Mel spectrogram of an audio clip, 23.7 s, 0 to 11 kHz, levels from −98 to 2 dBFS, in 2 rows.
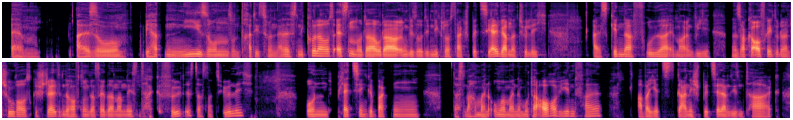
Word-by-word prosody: Ähm, 90 0 -5 0.5
also 95 0 +1 0.3
wir 95 +1 -1
hatten 105 -2 -3
nie 120 +5 +1
so 100 -1 0
'n 100 -1 -4
so 95 +1 -8
'n 95 - -13
traditionelles 95 -1 -3
Nikolausessen 130 +1 +3
oder 95 0 +5
oder 100 0 +9
irgendwie 100 +1 0
so 95 0 -3
den 100 +1 -7
Nikolaustag 105 0 -3
speziell. - - +4
Wir - - +9
haben 100 - +3
natürlich 100 +1 -5 0.7
als 90 +2 0
Kinder 110 -2 +2
früher 105 -2 -1
immer 100 0 -4
irgendwie 95 0 -8 0.3
'ne - - -5
Socke - - +3
aufgehängt 105 +1 +5
oder 100 -2 -3
'n 95 - -9
Schuh 125 +1 0
rausgestellt 120 +1 0
in 115 - -9
der 100 0 -1
Hoffnung, 100 0 -4
dass 95 0 -5
er 100 - 0
dann 100 0 -1
am 100 0 -3
nächsten 105 0 -6
Tag - - -9
gefüllt - - -4
ist, - - -6
das - - -7
natürlich. 145 +8 -6 0.8
Und 105 -2 -2
Plätzchen 110 +2 +1
gebacken, 100 -1 -4 0.5
das - - -6
machen 105 +2 -5
meine 100 -1 -2
Oma 110 -1 -2
und 105 - -5
meine 95 0 -3
Mutter 105 +2 0
auch 125 - +8
auf 140 - +1
jeden 130 +1 -5
Fall. 130 +2 -5 0.5
Aber 95 - +1
jetzt 95 0 -3
gar 95 0 +3
nicht 100 -2 -2
speziell 100 - -1
an 100 -1 +1
diesem 95 -1 -8
Tag. 95 -1 -3
100 Hz, 170 wpm, -25 LUFS, 95-105 Hz, 0.8 s, oder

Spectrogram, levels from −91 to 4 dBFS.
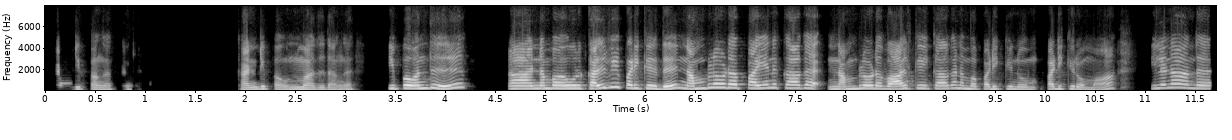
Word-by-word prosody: கண்டிப்பாங்க 185 -1 -8
கண்டிப் 170 0 -17 1.0
கண்டிப்பா. 205 +4 -3
உண்ம 195 +1 -3
அதுதாங்க. 85 - -7 0.5
இப்ப 275 +3 +3
வந்து, 295 +2 +1 0.7
அ, - - +4 0.3
நம்ம 275 +1 +2 0.2
ஒரு 280 - +3
கல்வி 335 +9 +4
படிக்கிறது. 275 -6 +3 0.2
நம்மளோட 335 +7 +2 0.2
பயனுக்காக. 305 0 +1 0.4
நம்மளோட 265 +6 +1 0.2
வாழ்க்கைக்காக 270 +3 0
நம்ம 250 -3 -2
படிக்கணும். 215 -3 -5
படிக்கிறோமா? 215 -6 -4 0.5
இல்லன்னா, 315 +4 -1
அந்த 290 -2 -3
250 Hz, 110 wpm, -16 LUFS, 200-290 Hz, 1.0 s, அ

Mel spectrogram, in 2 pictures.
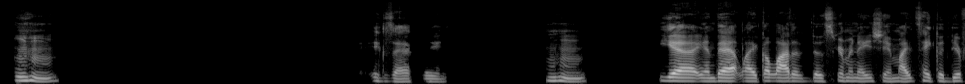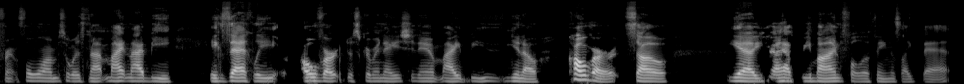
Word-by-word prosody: Mhm. 165 -4 -3 3.0
E - - -35
exactly. 135 -4 -9 1.0
Mhm. 150 -5 -6 0.7
Yeah, 165 -3 +6
and 150 +1 -3
that, 155 -1 +4
like, 150 +1 -3
a - - +2
lot 155 -1 +2
of 145 -2 -8
discrimination 150 -1 -5
might 140 0 -3
take 165 -4 -6
a 150 - -4
different 145 -4 -9
form, 155 -3 -6
so, 150 0 -10
it's 145 -2 -9
not 145 0 -3
might 155 +1 +1
not 150 -1 0
be 140 -2 -6 0.4
exactly 150 +1 +3 0.3
overt 155 -2 +2
discrimination 150 -1 -7
and 145 0 -6
it - - -23
might 140 -1 -3
be, 150 0 -12
eh, 150 - -24
you 155 -1 -3
know, 125 -3 -1 0.3
covert, 190 - +7
so, 145 -4 +4 0.6
yeah, 160 -3 +6
you 145 - -1
have 150 0 +4
to - - -39
be 150 - -7
mindful 145 -2 0
of 130 - -12
things 135 -2 -12
like 125 -1 -17
that. 120 -2 -13
150 Hz, 140 wpm, -25 LUFS, 140-155 Hz, 3.0 s, covert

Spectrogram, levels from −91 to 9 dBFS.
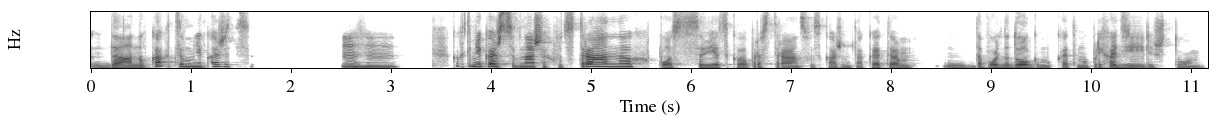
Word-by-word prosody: Н-да, 170 -2 +2
но 180 +2 -3
как-то 275 +2 +3
мне 205 -2 -1
кажется 245 0 -4 0.9
Мгм. 200 -2 -3 0.5
Как-то 285 - -8
мне 245 -3 +4
кажется 230 -1 +5
в - - -9
наших, 205 -1 +5
вот, 190 - -10
странах 235 -2 +4
постсоветского 170 0 -4
пространства, 150 -3 -4
скажем 155 0 -7
так, 145 +2 -11
это 170 0 -1
м, 160 -1 -4 0.6
довольно 170 +2 -1
долго 170 -2 +3
мы 155 0 -9
к 160 - -20
этому 155 -1 -7
приходили, 165 -3 -2
что 145 -1 -9
175 Hz, 140 wpm, -26 LUFS, 160-210 Hz, 0.9 s, кажется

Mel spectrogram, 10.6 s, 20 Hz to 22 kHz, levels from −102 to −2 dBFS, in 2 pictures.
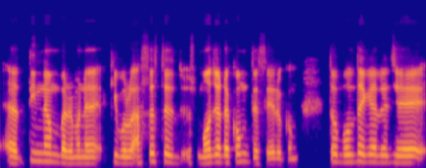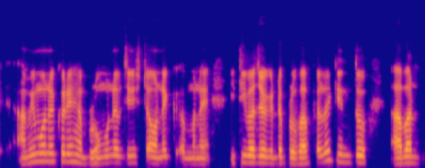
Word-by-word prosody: আ - - +7 0.2
৩ 210 -1 -1
number 170 -4 +3
মানে 145 -1 +1 0.3
কি - - -2
বলবো? 150 0 +2
আস্তে, - - -4
আস্তে 185 - +1 0.3
এস - - -12
মজাটা 165 +2 +7
কমতেছে 180 -6 -3
এরকম। 135 - -7 0.5
তো - - 0
বলতে 175 +2 +4
গেলে, 170 -1 +2
যে 160 0 +4 0.6
আমি 160 +4 -4
মনে 190 -1 0
করি 190 -1 +1
হ্যাঁ, 160 -3 -4
ভ্রমণের 155 +4 -4
জিনিসটা 160 0 -3
অনেক 155 +2 -2 0.3
মানে 135 0 -5 0.4
ইতিবাচক 160 0 +2
একটা 150 +2 -1
প্রভাব 140 0 +1
ফেলে, 160 +6 -2
কিন্তু 165 -2 -3 0.5
আবার 155 +3 +3
160 Hz, 170 wpm, -26 LUFS, 150-175 Hz, 0.6 s, আ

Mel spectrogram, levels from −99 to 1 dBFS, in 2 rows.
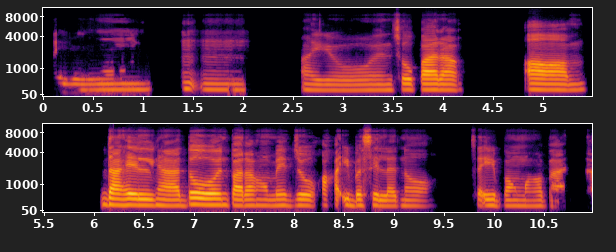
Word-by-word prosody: Ayun. 170 0 -11 0.3
Mm. 175 -3 -12 0.6
Ayun 160 0 -9
so 175 +1 -2
parang, 170 -2 +3 0.7
um, 170 -1 +2 0.7
dahil 190 -2 +5
nga 175 -1 +2
do'n 195 0 +5
parang 180 -1 +1
medyo 180 0 -2
kakaiba 180 -1 -1
sila, 175 -3 0
'no? 165 -1 -9 0.4
Sa - - -6
ibang 170 -1 -3
mga 165 0 -8
banda. 155 -2 -8
175 Hz, 100 wpm, -22 LUFS, 165-180 Hz, 0.7 s, dahil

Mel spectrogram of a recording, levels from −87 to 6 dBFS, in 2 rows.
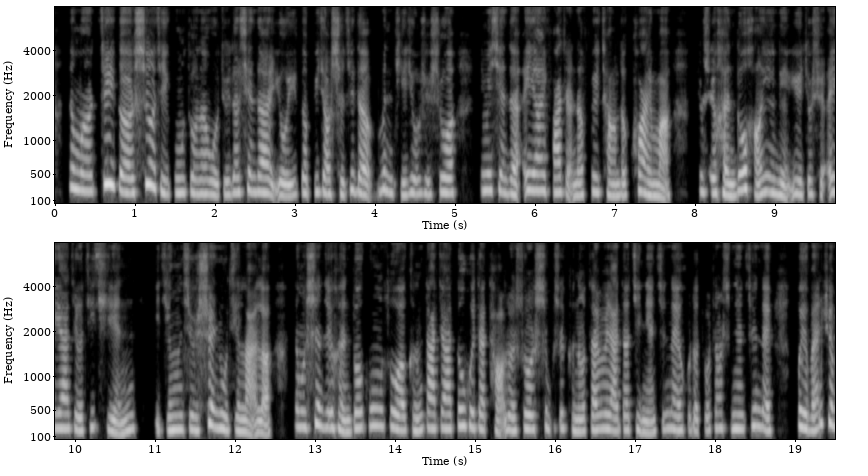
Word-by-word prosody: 那 300 -2 +1
么 250 -3 +3
这 335 +7 +6
个 220 -5 +3
设 330 +7 +4
计 225 -6 -1
工 215 +2 -1
作 220 -3 -2
呢， 205 0 0
我 180 -3 0
觉 195 +1 -4
得 225 0 0
现 230 0 -1
在 220 -3 +3
有 175 -1 +2
一 180 +3 0
个 220 0 -2
比 230 +2 -5
较 200 -4 +1
实 190 -1 -4
际 260 - -2
的 195 -6 +1
问 240 -2 -1
题。 185 -2 -4
就 210 -1 -2
是 200 -2 -4
说， 220 +1 0 0.3
因 250 0 -2
为 - - +2
现 245 -4 -2
在 190 -3 +2
ai 250 -1 +1
发 225 -1 +1
展 175 -6 -3
得 180 - +2
非 225 +4 -3
常 180 -5 -1
地 175 +1 -1
快 210 -3 +1
嘛， 170 +1 +3 0.3
就 230 - -3
是 220 -1 -1
很 185 -5 +3
多 265 +2 +5
行 185 -6 0
业 230 -2 0
领 175 -6 +1
域 200 -2 -1
就 200 - -6
是 - - -8
ai 225 0 +2
这 215 -3 -2
个 190 - +2
机 235 +4 -6
器 225 -6 -6
人 175 +7 0 0.2
已 - - -6
经 200 +1 +1
就 205 -1 -2
渗 260 +8 +2
入 215 -3 +3
进 190 -1 -1
来 165 -1 +2
了。 155 -5 +2 0.3
那 245 - -4
么 240 - +1
甚 265 +3 +1
至 230 -1 0
很 180 -6 +1
多 230 +3 +1
工 260 +1 -2
作 225 -6 +1
可 200 - -7
能 190 +3 +1
大 225 -2 +1
家 220 -1 +1
都 255 +4 +1
会 240 -3 0
在 215 -2 0
讨 205 - -3
论 200 -2 +1
说 210 +1 0
是 225 +3 -6
不 215 - -6
是 225 0 -5
可 205 -4 -7
能 180 +1 +1
在 200 +1 0
未 220 0 +1
来 190 -2 +1
的 205 +2 -2
几 205 -2 -3
年 165 +1 0
之 205 - -9
内 215 -3 0
或 200 -1 -8
者 180 - -2
多 190 +2 -8
长 225 0 -4
时 225 -1 -9
间 220 0 +2
之 260 +3 -3
内 195 -6 0 0.3
会 240 -4 +4
完 195 +8 +1
全 290 -2 +2
215 Hz, 330 characters per minute, -20 LUFS, 195-235 Hz, 0.3 s, 这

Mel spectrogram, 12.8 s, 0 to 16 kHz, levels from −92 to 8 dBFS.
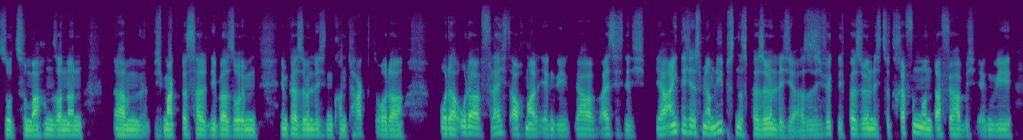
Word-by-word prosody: So 100 - 0
zu 100 - -5
machen, 95 +2 +3
sondern, 95 -1 +2 0.4
ähm, 100 -3 +2
ich - - -15
mag 100 0 +5
das - - -1
halt 100 -3 +2
lieber 105 -1 +3
so 100 +2 +3
im 100 -1 +1 0.3
im 105 - 0
persönlichen 105 -1 +1
Kontakt 100 -2 -4
oder 95 -1 +1 0.4
oder 115 -2 +3
oder 130 -4 +4
vielleicht 125 +6 -5
auch 110 -3 +2
mal 105 -2 +2
irgendwie 100 -1 -7
ja, 105 -2 0
weiß 110 -1 -2
ich 100 - -20
nicht. 90 -1 -11
Ja, 115 +1 +3
eigentlich 150 +1 +3
ist 135 -3 -1
mir 130 - +3
am 115 +1 +3
liebsten 160 -5 -3
das 110 -4 -2
Persönliche, 105 -4 0
also, 90 +2 -6
sich 95 +1 -9
wirklich 115 -3 -6
persönlich 105 -1 0
zu - - -11
treffen 125 +3 0
und 105 -3 +1
dafür 100 0 +2
habe 100 -2 -1
ich 90 - -18
irgendwie 100 0 -4
100 Hz, 210 wpm, -24 LUFS, 95-110 Hz, 0.4 s, mag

